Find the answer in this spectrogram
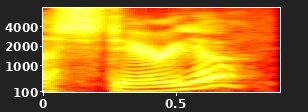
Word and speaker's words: Aestaria: to call it uh asteria a-e-s-t-a-r-i-a i think is my how you might uh pronounce it right now the meaning i don't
